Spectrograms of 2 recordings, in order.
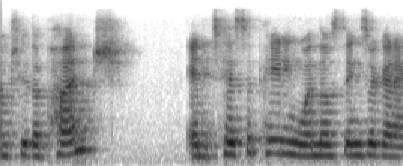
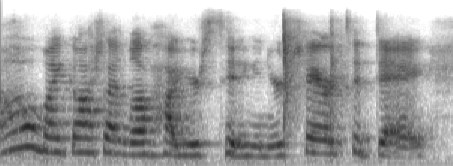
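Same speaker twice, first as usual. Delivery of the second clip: exaggerated, over-the-top, enthusiastic gushing. A speaker demonstrates what they say when they see a child doing something they like: over-exaggerated praise. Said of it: "I over exaggerate the wonderful things".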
